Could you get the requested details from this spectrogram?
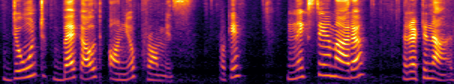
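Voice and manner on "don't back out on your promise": slow, even teacher read; slow classroom repetition; slow model sentence. Shown as a demonstration. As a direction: say it slowly once more. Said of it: "तो हम बोलेंगे".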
